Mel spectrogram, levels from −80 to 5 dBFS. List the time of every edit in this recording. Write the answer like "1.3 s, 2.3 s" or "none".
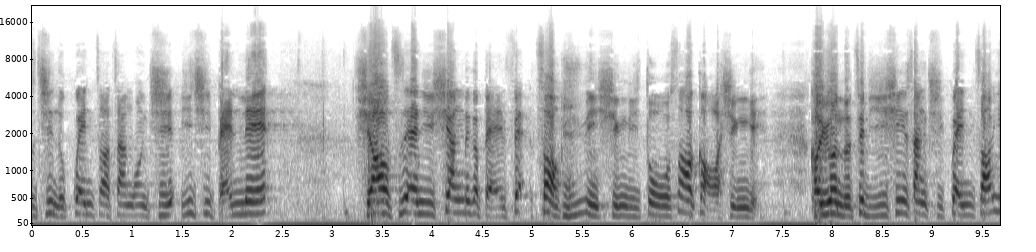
1.5 s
